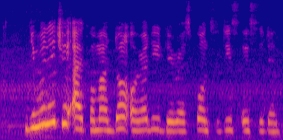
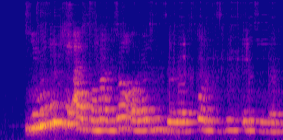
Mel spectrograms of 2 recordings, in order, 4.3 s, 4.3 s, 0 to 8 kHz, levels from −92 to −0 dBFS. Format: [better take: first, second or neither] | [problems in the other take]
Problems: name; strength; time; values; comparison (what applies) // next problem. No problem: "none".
first | noise reduction (neural separator model SepFormer DNS4)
